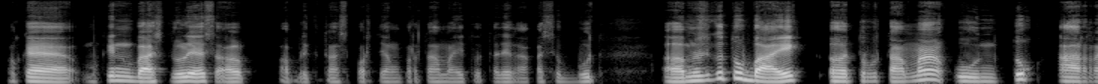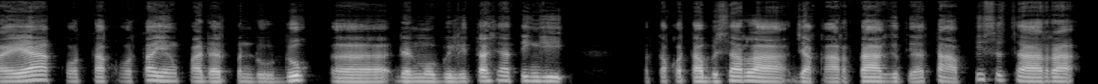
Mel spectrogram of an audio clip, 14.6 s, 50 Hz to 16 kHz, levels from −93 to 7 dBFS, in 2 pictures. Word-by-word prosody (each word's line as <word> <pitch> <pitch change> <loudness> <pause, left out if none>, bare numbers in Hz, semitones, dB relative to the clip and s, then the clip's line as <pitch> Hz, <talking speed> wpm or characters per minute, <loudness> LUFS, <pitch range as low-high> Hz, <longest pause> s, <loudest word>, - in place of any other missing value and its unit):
Oke 130 -4 +3
mungkin 150 +4 -3
bahas 125 -1 +4
dulu 135 +2 +4
ya 135 - +4
soal 120 -3 -3 0.2
public 115 -3 -18
transport 120 0 -15
yang 120 - -14
pertama 120 -1 -14
itu 120 - -17
tadi 120 - -14
yang 115 -1 -13
Kakak 120 - -16
aku 120 - -21
sebut. 125 +3 -10 0.4
Eee, 125 -1 +2
menurutku 160 +9 +1
tuh 225 0 +3
baik 150 0 +7 0.3
terutama 140 +6 +1
untuk 135 +8 -2 0.2
area 135 +6 +2
kota-kota 130 +1 -7
yang 150 -3 0
padat 130 -2 -3
penduduk, 125 +5 -2 0.2
eee, 120 -1 -1
dan 130 -2 -3
mobilitasnya 130 +5 -3
tinggi. 140 -2 -3 0.6
Kota-kota 130 - -4
besar 130 +4 -1
lah 130 -4 +3
Jakarta 125 +2 -1
gitu 125 -1 -8
ya. - - -8
Tapi 125 +7 -5
secara, 135 -8 0
130 Hz, 160 wpm, -21 LUFS, 125-145 Hz, 0.6 s, baik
